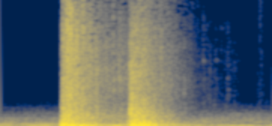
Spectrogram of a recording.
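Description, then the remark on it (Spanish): A wooden plank that was once a door topples to one side as its hinges give way, raising a cloud of dust and landing in two heavy, clattering thuds in quick succession, loud against a low background hum. “En medio de la acción, los goznes se dieron y el pedazo de tablón que antes fue una puerta se desplomó a un lado, levantando una nube de polvo que hizo a Nick estornudar.”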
